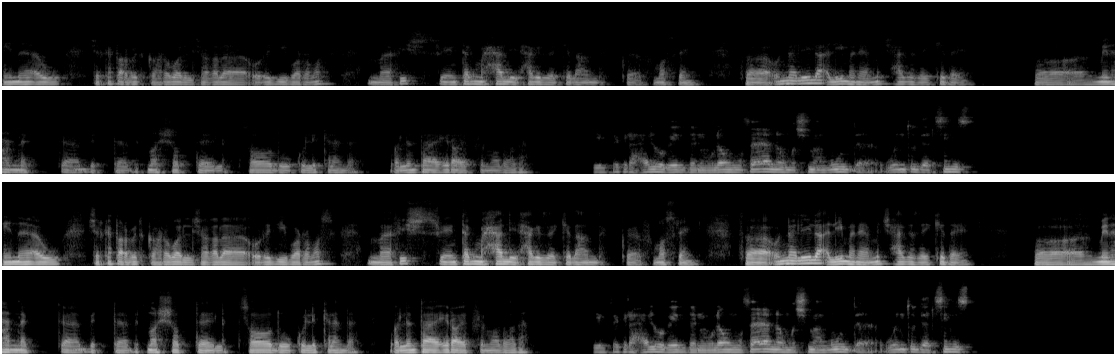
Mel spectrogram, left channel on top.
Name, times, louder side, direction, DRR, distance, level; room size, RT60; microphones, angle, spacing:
voice 1, 0.0-9.7 10.3-11.4 11.7-14.7 15.0-16.4, right 7 dB, 80° right, 0.4 m, -27 dB
voice 2, 17.0-20.8, right 2 dB, 35° right, 0.8 m, -31 dB
8.3 x 6.5 x 2.7 m
head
